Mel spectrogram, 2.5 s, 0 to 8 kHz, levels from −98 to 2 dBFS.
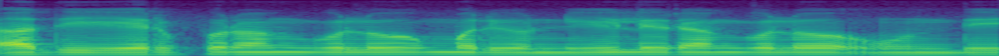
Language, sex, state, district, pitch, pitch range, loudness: Telugu, male, Telangana, Adilabad, 110 Hz, 110-115 Hz, -20 LUFS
